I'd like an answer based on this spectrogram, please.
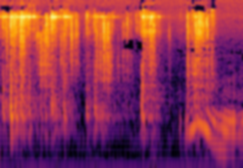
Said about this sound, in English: Slave, open that bag there and pour the contents out upon the table.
